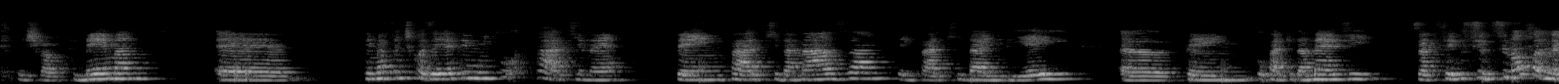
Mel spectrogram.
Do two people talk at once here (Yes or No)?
No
